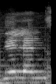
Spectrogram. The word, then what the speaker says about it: DLN: kung ano po ang Dylan Skin. So ang spelling po niya ay DLN pero pronounced as Dylan po siya.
